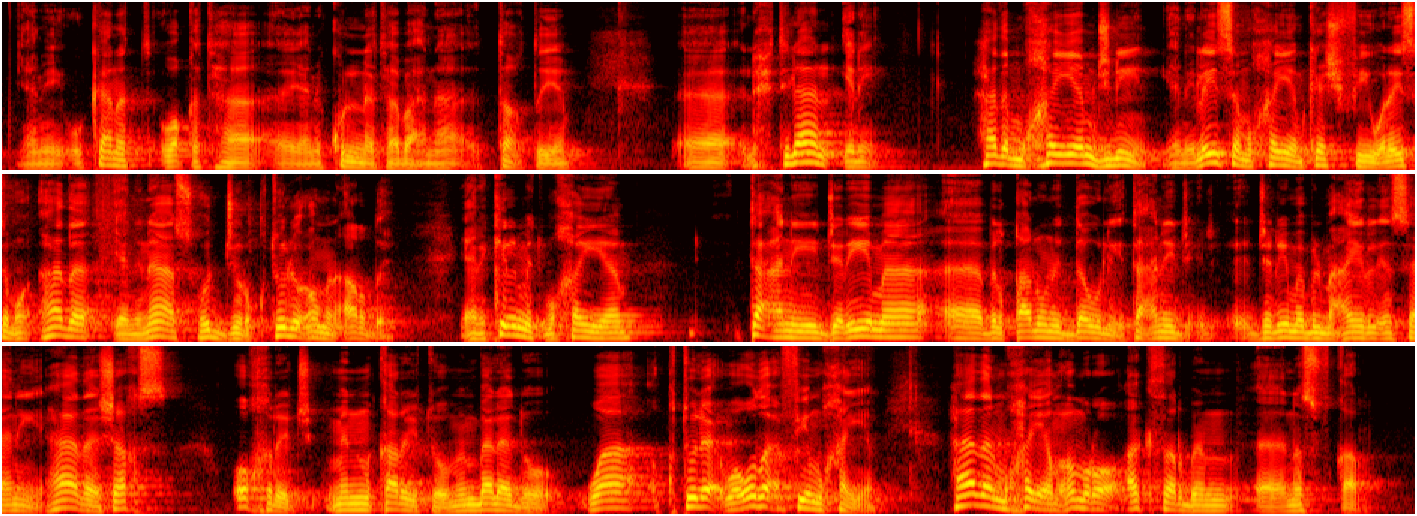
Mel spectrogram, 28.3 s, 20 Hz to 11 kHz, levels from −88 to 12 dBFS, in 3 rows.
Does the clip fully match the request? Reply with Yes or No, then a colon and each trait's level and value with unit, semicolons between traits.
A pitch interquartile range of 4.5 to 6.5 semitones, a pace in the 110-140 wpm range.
Yes: average, 5.2 semitones; average, 120 wpm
